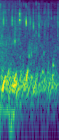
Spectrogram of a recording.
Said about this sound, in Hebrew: זה רעש של שמן מבעבע. אנחנו צריכים למצוא סופגניה או לביבה, משהו שמטוגן בהרבה שמן.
